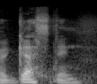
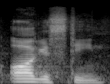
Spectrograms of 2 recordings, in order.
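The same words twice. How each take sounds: First: "Augustine" stressed on the middle syllable; pronounced uh-GUS-tin. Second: Put-on "Augustine" ending in a long "-teen"; pronounced AW-gus-teen. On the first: Pastor offering the other regional form, "Augustine" said uh-GUS-tin. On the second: Pastor naming the sermon's subject, "Augustine" said AW-gus-teen. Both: Shown as a demonstration. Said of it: "depending on where you're from and how you pronounce it".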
